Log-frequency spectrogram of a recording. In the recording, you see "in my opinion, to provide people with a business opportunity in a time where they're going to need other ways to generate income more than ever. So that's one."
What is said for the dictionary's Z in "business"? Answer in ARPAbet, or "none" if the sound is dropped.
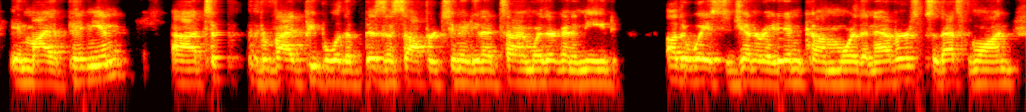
Z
